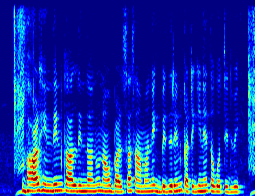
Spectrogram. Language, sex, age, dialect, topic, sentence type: Kannada, female, 18-24, Northeastern, agriculture, statement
